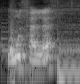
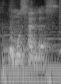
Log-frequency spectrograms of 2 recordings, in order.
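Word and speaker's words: مثلث: However, in Egyptian Arabic dialect, this word is pronounced as musallas, musallas with the S sound instead of Th sound. So it's musallas instead of muthallas.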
